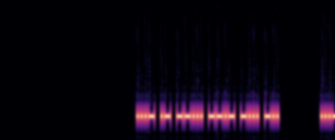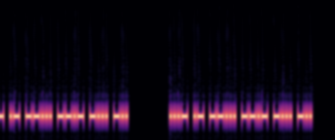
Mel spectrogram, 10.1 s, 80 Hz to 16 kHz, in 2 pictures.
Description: Morse code, heard as a keyed tone, about 40 wpm, 700 Hz. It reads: VA7QBD VA7QBD VA7QBD
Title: DXCC-100 Call Signs - 6 Characters - Repeated 3x - 40wpm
